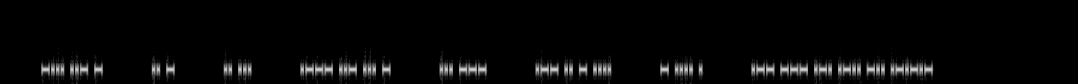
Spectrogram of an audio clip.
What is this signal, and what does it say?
Morse code, heard as a keyed tone, about 50 wpm, 700 Hz. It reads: BUT IT IS JUST SO WITH THE WORLD.
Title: 3x Word-Spacing - Sentences from Top 200 Words - 50wpm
